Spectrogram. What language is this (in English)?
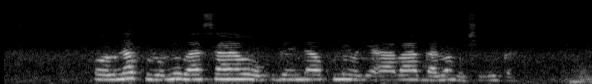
Ganda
